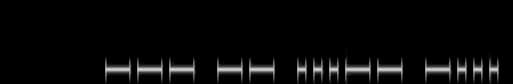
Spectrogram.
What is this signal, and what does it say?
Morse code, heard as a keyed tone, about 15 wpm, 700 Hz. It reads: OM3B
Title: DXCC-100 Call Signs - 4 Characters - Repeated 3x - 15wpm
